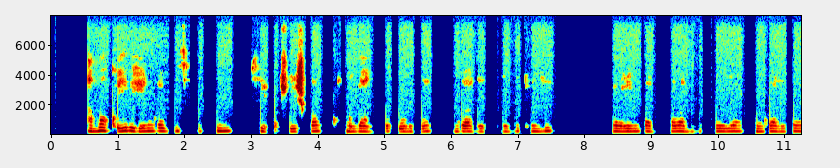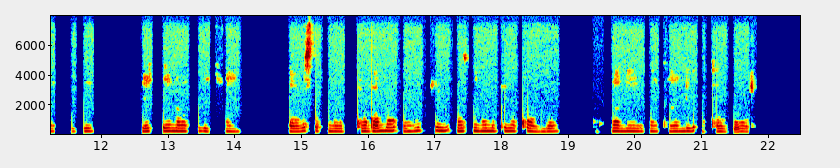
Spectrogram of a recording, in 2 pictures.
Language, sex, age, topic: Kinyarwanda, female, 18-24, agriculture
